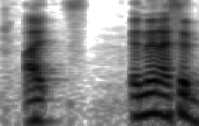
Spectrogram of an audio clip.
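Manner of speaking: normal talking voice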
